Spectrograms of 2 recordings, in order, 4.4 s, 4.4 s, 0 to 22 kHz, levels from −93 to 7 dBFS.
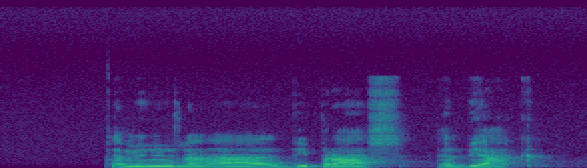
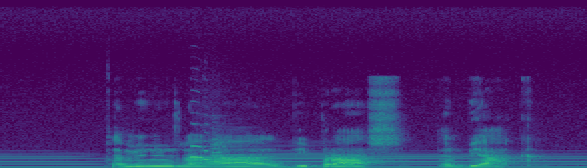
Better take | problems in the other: first | background sound (Wind instrument, woodwind instrument); 9 dB below the speech

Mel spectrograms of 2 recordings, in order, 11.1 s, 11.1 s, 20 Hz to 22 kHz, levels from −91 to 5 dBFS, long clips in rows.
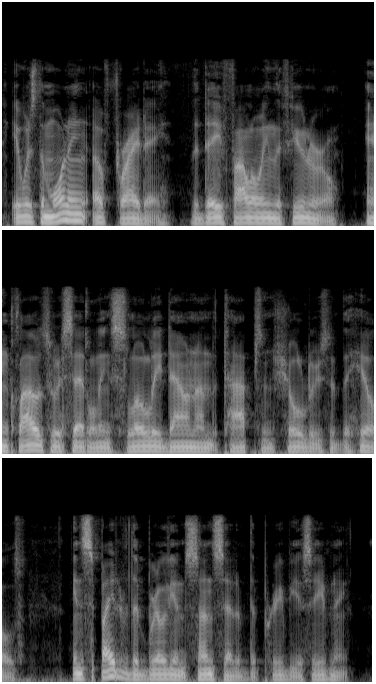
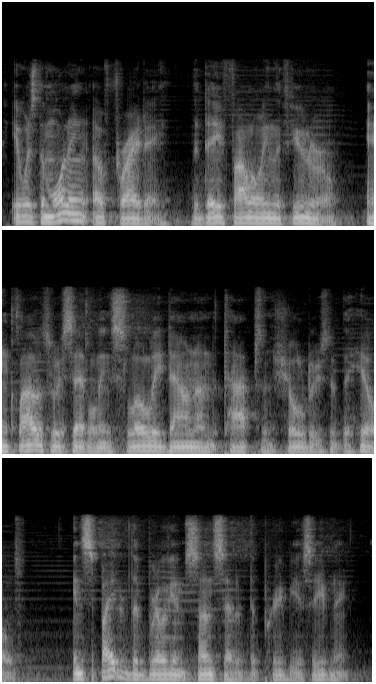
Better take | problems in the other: first | noise reduction (neural separator model SepFormer DNS4)

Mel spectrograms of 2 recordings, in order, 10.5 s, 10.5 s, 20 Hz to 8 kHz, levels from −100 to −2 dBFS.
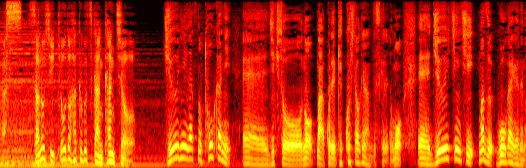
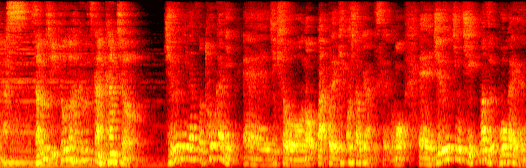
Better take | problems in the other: first | room echo; dies away in 0.7 s

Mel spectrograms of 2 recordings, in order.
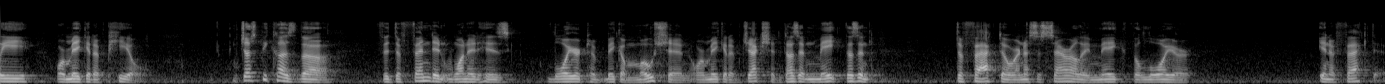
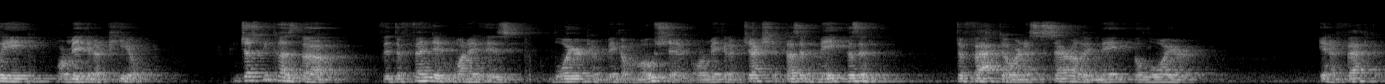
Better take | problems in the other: first | noise reduction (neural separator model SepFormer DNS4)

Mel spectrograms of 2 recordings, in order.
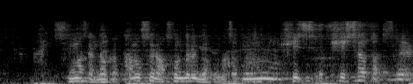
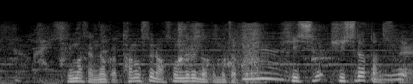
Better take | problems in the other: second | noise reduction (neural separator model SepFormer DNS4)

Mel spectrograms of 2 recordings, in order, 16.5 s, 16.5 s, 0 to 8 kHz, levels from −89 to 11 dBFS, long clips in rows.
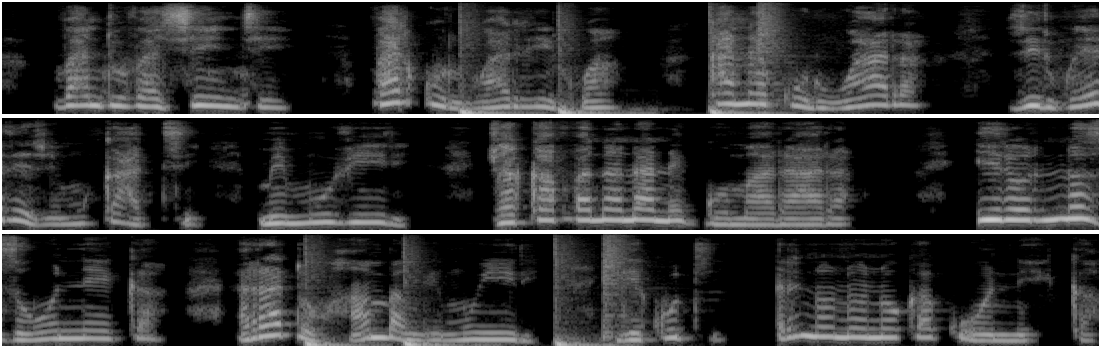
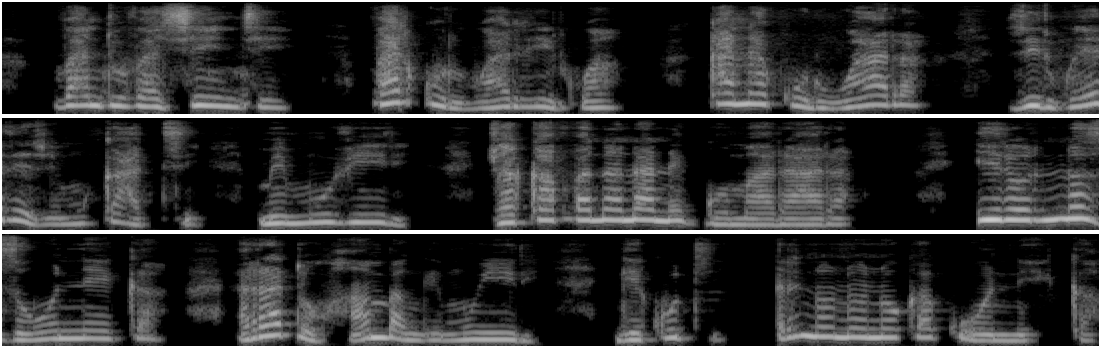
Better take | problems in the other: second | background sound (Bass drum); 3 dB below the speech

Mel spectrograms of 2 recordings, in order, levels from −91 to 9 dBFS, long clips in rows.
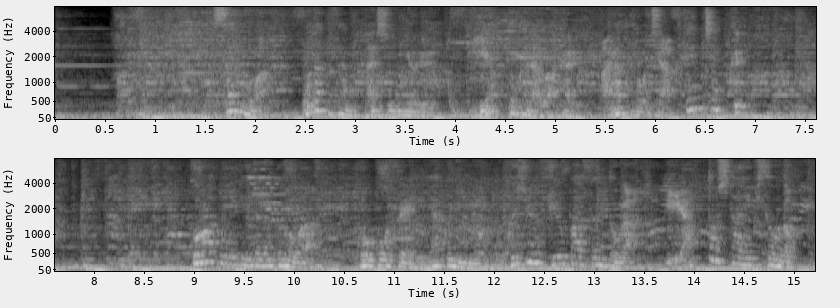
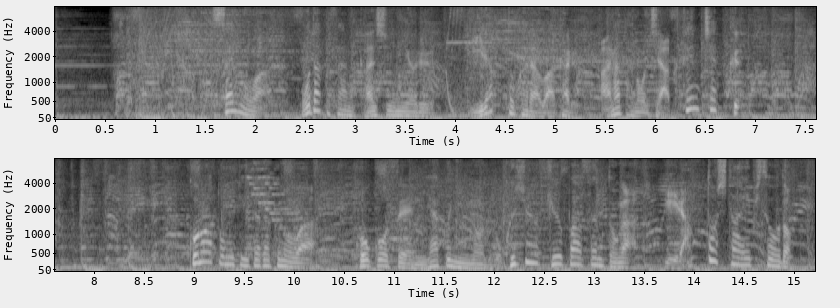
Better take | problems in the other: second | room echo; dies away in 0.2 s

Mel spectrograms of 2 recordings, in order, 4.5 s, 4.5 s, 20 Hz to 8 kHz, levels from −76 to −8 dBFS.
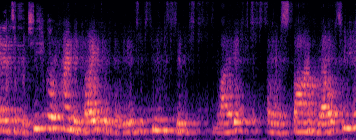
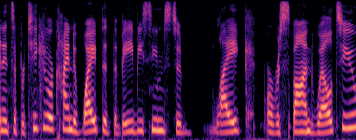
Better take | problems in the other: second | noise reduction (neural separator model SepFormer DNS4)

